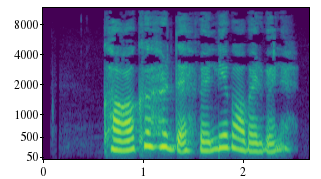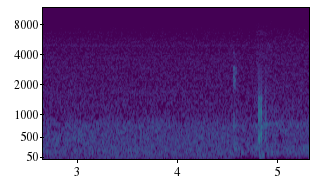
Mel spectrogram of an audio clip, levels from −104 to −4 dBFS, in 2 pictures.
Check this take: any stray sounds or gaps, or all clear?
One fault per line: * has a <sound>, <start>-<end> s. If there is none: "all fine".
all fine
